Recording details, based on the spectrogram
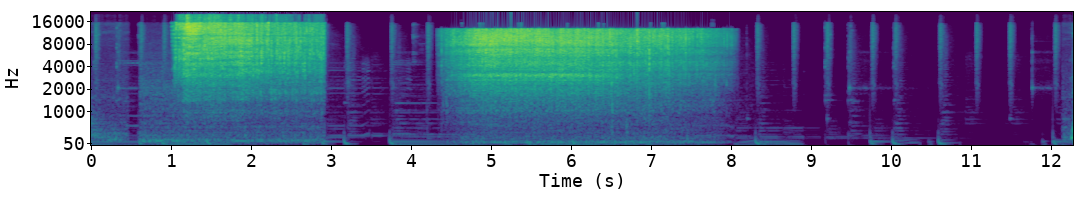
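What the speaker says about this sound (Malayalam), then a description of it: "ഒരു പാൻ ചൂടാക്കിയിട്ട് ഇത്രയും ഓയിൽ ഒഴിച്ചു കൊടുത്തിട്ട് നമ്മുടെ ചിക്കൻ ഒന്നും കൂടി ഒന്ന് ഫ്രൈ ചെയ്തെടുക്കാം" Chicken pieces for maqluba fry in oil in a hot pan, giving two loud close bursts of hissing sizzle separated by a short pause, followed by scattered light clicks and taps.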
